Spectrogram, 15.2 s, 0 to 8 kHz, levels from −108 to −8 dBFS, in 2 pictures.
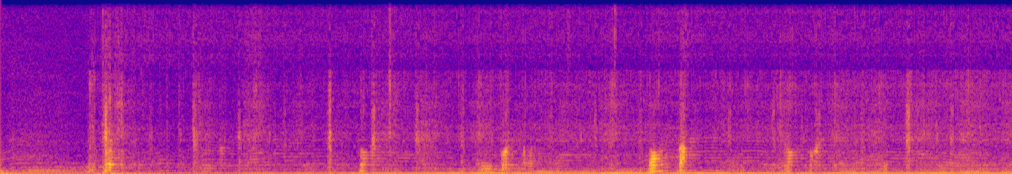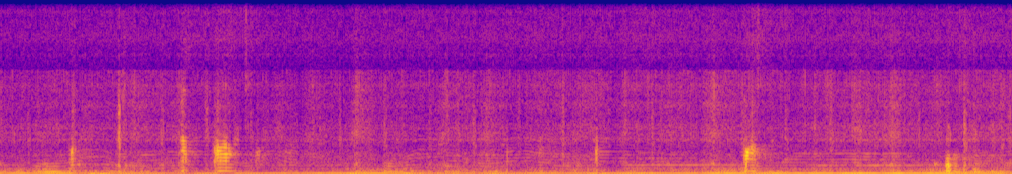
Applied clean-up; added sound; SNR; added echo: neural mask model DeepFilterNet 3.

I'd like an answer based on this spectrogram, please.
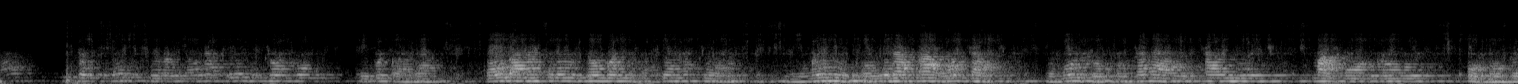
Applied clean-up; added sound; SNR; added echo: neural separator model SepFormer DNS4.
